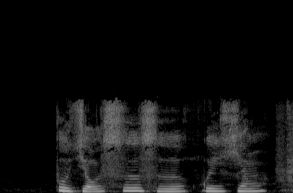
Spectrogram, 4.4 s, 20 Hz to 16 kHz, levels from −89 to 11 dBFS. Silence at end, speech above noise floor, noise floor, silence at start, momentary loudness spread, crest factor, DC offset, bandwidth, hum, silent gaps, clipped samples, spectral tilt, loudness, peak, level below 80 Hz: 0 s; 48 dB; -82 dBFS; 0.85 s; 12 LU; 16 dB; under 0.1%; 8.2 kHz; none; none; under 0.1%; -4.5 dB/octave; -34 LUFS; -20 dBFS; -70 dBFS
